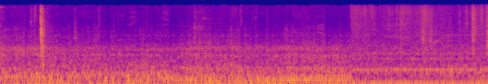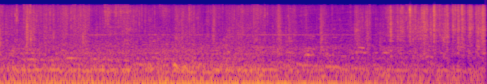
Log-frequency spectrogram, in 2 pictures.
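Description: Sleeper bus engine running, a steady low rumble heard from inside the cabin, with a few light knocks.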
